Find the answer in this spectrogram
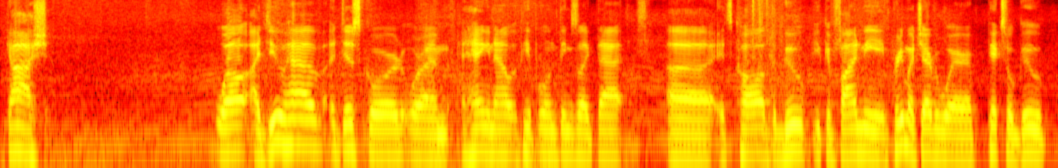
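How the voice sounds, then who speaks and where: Over a headset mic on his livestream, a man makes relaxed, meandering conversation with viewers as he plays, dropping plenty of fillers. His voice is mid-range and slightly dark, with fairly even intonation at a moderate pace. There's slight background noise.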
